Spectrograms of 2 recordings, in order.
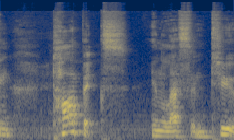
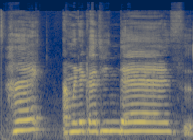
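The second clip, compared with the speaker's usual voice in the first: put-on cutesy girl voice, much higher, slower; 7 semitones higher than usual. Showing a listener how to say a Japanese phrase, in a cute girl voice. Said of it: "I'm saying it like a cute girl voice".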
